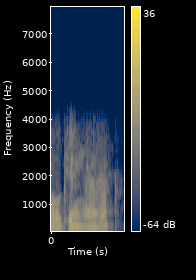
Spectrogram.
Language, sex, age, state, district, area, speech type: Tamil, male, 18-30, Tamil Nadu, Vellore, urban, conversation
